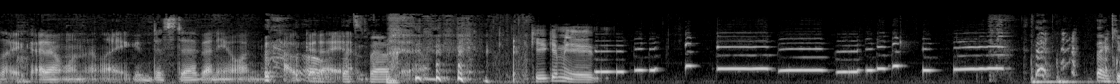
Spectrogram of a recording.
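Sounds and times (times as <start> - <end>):
speech: 0.0 - 4.8, 5.4 - 6.1, 11.0 - 11.2
laughter: 2.6 - 5.3
short melody played on a tin whistle: 5.8 - 10.3.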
